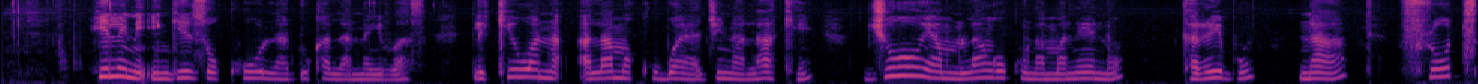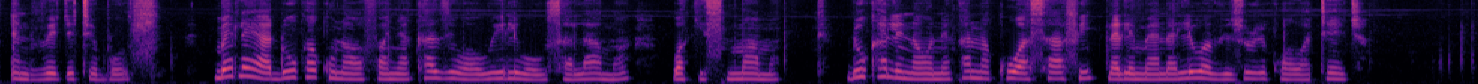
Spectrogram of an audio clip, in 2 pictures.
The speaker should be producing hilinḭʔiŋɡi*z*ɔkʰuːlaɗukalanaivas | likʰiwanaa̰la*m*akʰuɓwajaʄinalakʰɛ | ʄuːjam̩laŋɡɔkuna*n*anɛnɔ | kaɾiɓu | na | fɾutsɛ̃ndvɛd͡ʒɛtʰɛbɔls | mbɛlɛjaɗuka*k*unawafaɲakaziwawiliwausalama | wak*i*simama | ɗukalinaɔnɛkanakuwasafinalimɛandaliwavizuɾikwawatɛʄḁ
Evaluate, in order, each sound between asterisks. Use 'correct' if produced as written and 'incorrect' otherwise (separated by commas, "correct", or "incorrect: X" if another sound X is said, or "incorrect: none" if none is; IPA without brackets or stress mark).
correct, correct, incorrect: m, correct, correct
